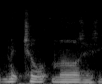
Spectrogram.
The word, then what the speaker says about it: Mitchell Moses: Yeah, probably Mitchell Moses, mate. Am I saying that right? Mitchell Moses, yeah. And the second part of Laurie's question is, you've got a fiver.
